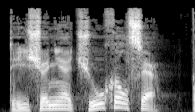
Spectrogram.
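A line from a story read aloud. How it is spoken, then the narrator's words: Firm inner voice. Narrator (Russian): продолжал он самым твердым внутренним голосом, на какой только был способен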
